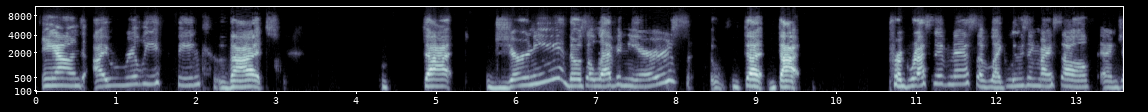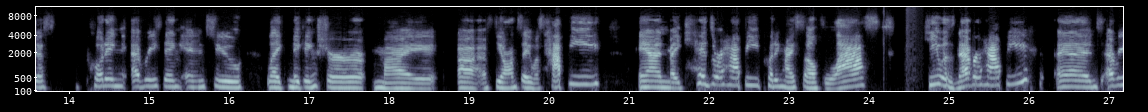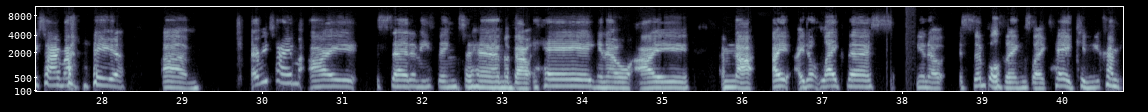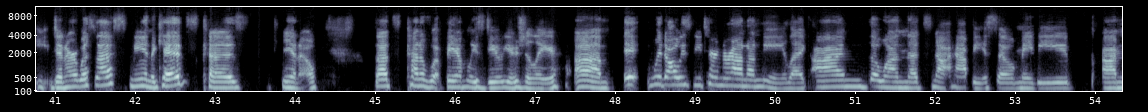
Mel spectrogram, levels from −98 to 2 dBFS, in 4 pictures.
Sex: female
